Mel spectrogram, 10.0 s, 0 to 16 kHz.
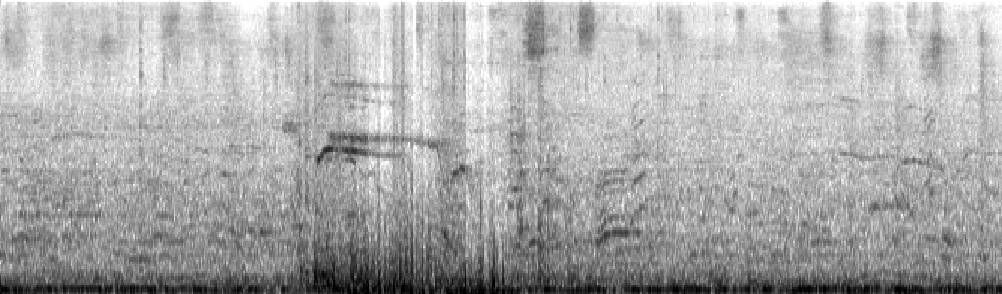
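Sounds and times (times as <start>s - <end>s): rumble of wind and ride noise: 0.0s - 10.0s.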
